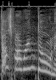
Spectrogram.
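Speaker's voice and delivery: very high mock lady's voice; hammed-up, high-pitched fan impression; imitating excited fan. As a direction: squeak it like a thrilled audience member. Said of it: "she was like".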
